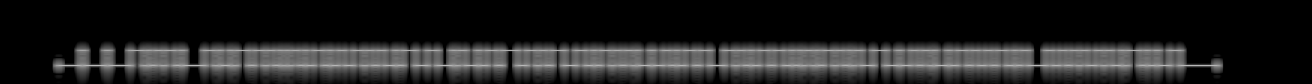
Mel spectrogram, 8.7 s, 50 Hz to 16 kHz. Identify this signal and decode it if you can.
RTTY (45.45 baud, 850 Hz shift), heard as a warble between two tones, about 1280 Hz centre. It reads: HE SAW COMBAT ON GUAM AND BOUGAINVILLE.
